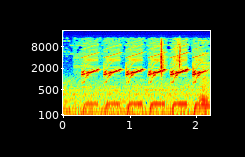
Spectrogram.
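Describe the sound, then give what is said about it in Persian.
An electronic alarm ringing in a steady, loud loop of six repeated rising whooping tones in even rhythm, with no talk over it. “زنگ خطر.”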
